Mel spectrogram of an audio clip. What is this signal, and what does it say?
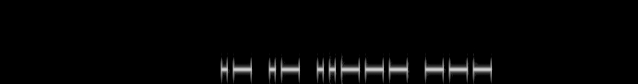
Morse code, heard as a keyed tone, about 20 wpm, 700 Hz. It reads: AA2O
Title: USA Call Signs - 4 Characters - 20wpm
